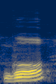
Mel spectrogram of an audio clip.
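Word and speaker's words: go: আবার জি এর পরে এ, ও, ইউ থাকলে জি এর উচ্চারণ গ হয়। যেমন জিএএমই গেম, জিও গো, জিইউএন গান।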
